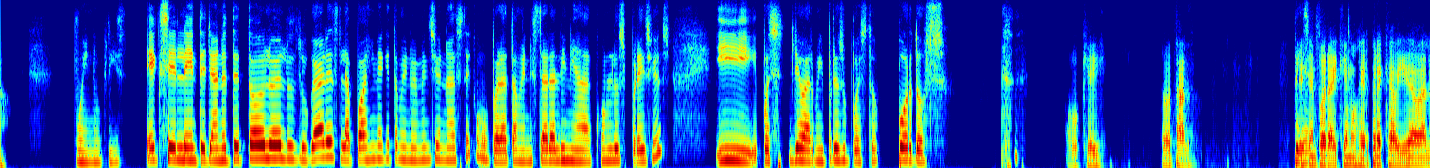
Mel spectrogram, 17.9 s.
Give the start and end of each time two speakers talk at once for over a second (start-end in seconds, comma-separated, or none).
none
